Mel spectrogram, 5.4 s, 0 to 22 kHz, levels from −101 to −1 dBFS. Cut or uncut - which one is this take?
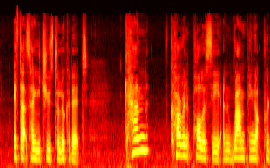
uncut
